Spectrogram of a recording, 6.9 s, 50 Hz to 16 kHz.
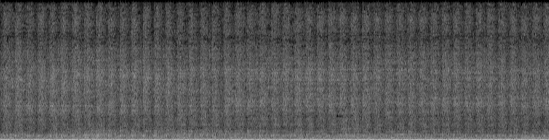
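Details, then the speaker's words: Pontiac 350 V8 in a '50 Pontiac gasser after changing plugs and adjusting the idle screw, makeshift coil wire: loud, deep, steady idle with an even lumpy beat, no misses or knocks; normal idle. "Other than that, it seems like it runs better now we changed out the motor plugs."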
